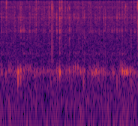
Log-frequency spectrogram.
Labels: {"label": "ambient", "recorder": "HydroMoth"}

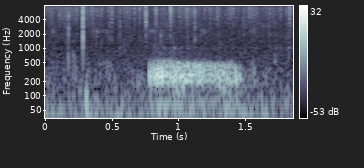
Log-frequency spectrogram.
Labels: {"label": "biophony, growl", "recorder": "SoundTrap 600 or HydroMoth"}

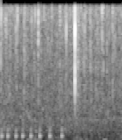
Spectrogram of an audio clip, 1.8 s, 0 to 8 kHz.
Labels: {"label": "biophony, pulse", "recorder": "SoundTrap 500"}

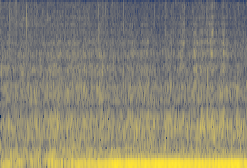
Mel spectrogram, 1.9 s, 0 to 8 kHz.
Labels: {"label": "anthrophony, boat engine", "recorder": "SoundTrap 500"}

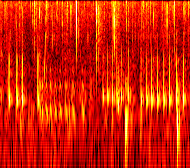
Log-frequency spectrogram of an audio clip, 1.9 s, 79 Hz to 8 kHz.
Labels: {"label": "biophony, rattle response", "recorder": "SoundTrap 500"}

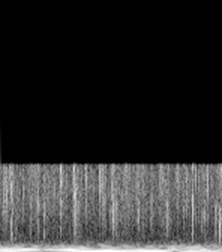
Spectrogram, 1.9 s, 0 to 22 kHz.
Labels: {"label": "biophony, midshipman", "recorder": "SoundTrap 500"}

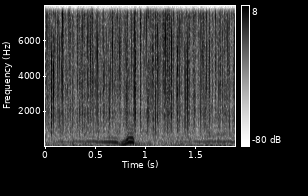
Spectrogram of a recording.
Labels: {"label": "biophony, cascading saw", "recorder": "SoundTrap 600 or HydroMoth"}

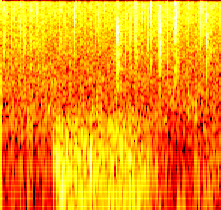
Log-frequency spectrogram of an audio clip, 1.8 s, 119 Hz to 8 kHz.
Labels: {"label": "biophony, growl", "recorder": "SoundTrap 500"}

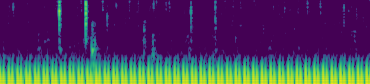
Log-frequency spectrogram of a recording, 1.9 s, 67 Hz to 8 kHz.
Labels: {"label": "anthrophony, boat engine", "recorder": "SoundTrap 300"}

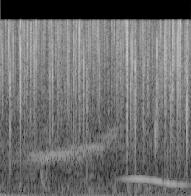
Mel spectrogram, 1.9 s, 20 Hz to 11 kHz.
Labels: {"label": "biophony", "recorder": "SoundTrap 300"}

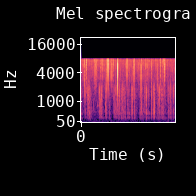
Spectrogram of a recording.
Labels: {"label": "biophony, sea urchins (Echinidae)", "recorder": "SoundTrap 600 or HydroMoth"}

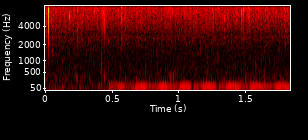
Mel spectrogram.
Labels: {"label": "biophony", "recorder": "SoundTrap 300"}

